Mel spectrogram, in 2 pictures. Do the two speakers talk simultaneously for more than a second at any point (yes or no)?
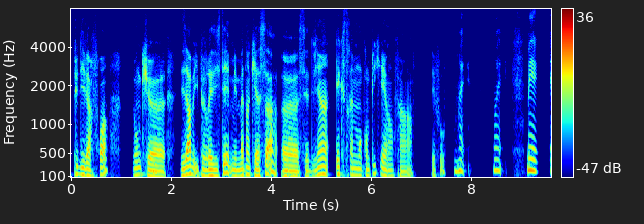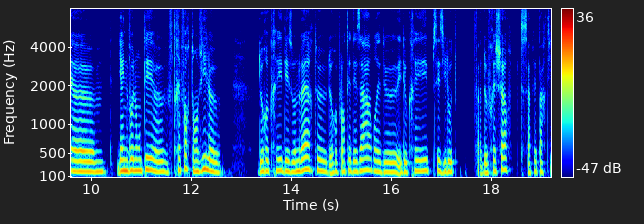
no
